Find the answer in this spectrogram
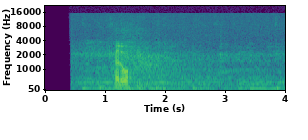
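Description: Low, steady in-cabin hum of a moving car, starting about half a second in, with a short vocal sound about a second in.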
